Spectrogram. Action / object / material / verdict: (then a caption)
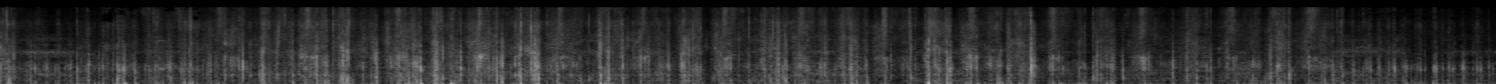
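tap / cluster of sticky rubber balls / rubber / none. A small, solid, hand-sized fidget toy made of several colored sticky rubbery balls joined together is squeezed and pulled by fingertips. A dense, steady stream of quick sticky pops and crackles runs throughout, with a soft low thump beneath the brighter peeling clicks.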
